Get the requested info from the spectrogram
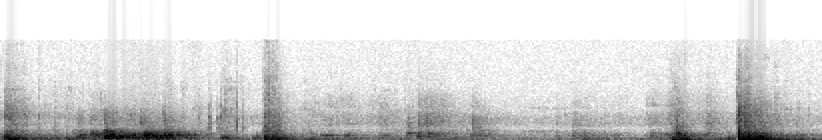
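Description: Bowling alley clatter of balls and pins: a short rumbling clatter about half a second in, then a few sharp knocks, the loudest pair near the end.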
